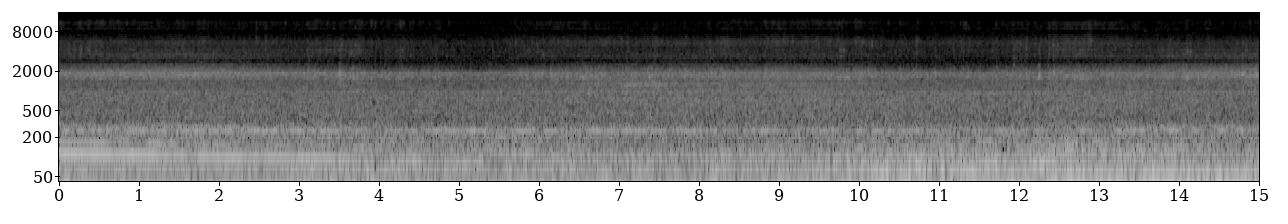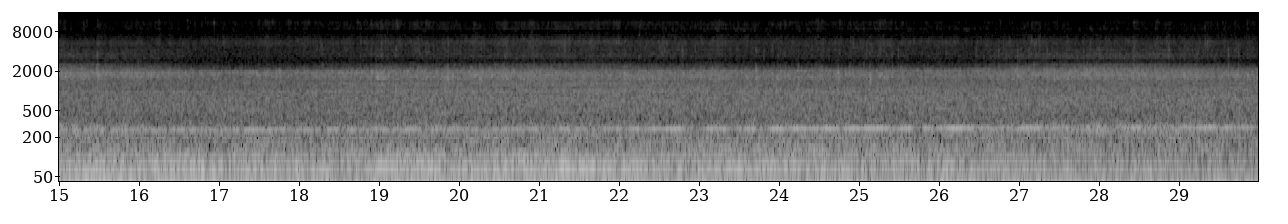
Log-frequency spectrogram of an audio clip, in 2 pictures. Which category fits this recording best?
Soundscapes > Nature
